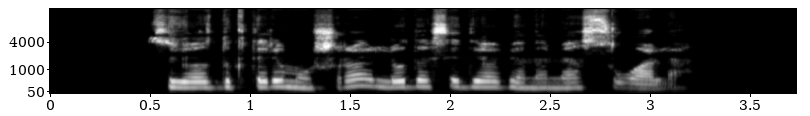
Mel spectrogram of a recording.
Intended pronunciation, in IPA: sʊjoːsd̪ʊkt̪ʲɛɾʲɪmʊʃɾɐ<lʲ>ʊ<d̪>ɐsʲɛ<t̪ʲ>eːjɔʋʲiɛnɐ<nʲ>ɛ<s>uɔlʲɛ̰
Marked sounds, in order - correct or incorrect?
correct, correct, incorrect: d̪ʲ, incorrect: mʲ, correct

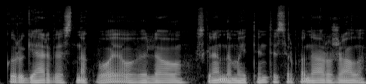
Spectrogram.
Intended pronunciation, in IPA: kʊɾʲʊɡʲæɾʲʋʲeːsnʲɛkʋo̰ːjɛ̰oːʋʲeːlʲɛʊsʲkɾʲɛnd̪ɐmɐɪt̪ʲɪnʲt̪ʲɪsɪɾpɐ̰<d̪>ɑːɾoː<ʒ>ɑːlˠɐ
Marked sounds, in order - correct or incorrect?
correct, correct

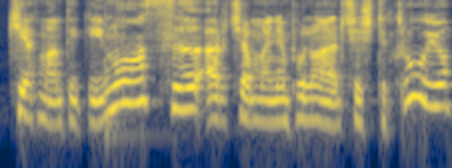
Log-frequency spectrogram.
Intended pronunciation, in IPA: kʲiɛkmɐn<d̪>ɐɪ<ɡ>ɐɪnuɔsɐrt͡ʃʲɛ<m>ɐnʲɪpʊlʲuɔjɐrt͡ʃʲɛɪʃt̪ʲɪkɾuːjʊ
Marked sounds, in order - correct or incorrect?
incorrect: t̪, incorrect: k, correct

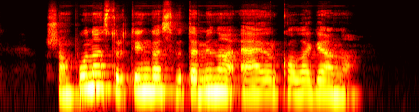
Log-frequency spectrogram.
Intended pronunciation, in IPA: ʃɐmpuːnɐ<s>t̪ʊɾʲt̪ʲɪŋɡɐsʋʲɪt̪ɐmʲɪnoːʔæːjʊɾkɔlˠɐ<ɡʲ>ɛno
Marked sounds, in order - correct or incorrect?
correct, correct

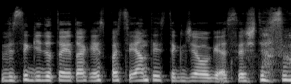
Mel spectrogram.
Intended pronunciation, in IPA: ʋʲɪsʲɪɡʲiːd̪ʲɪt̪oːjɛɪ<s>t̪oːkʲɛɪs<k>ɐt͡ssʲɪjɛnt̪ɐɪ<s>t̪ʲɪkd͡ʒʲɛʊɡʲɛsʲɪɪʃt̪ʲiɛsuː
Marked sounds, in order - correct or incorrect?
incorrect: none, incorrect: p, correct

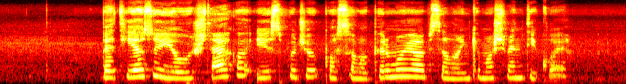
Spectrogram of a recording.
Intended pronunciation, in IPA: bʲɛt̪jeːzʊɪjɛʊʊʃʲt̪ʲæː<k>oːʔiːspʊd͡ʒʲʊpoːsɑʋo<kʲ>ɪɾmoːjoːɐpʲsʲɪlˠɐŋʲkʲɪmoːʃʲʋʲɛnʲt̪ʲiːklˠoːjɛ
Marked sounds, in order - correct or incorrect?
correct, incorrect: pʲ

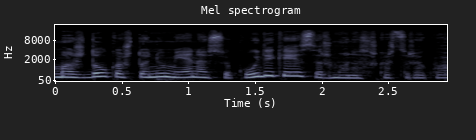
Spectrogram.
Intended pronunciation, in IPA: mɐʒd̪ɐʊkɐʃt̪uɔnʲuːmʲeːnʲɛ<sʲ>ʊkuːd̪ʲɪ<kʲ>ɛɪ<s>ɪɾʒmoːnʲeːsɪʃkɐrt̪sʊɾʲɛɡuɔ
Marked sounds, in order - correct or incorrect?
correct, correct, correct

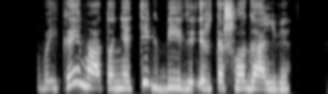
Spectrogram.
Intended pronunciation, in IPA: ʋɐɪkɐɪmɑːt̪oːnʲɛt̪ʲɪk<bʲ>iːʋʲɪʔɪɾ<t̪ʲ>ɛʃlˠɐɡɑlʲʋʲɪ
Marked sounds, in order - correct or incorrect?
correct, correct

